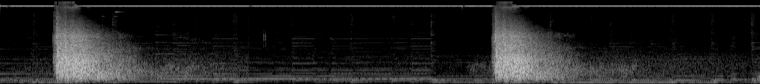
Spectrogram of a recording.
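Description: A SAR USA CM9 Gen 2 9mm pistol fires two sharp, loud shots of 124 grain +P Federal HST about four seconds apart at an outdoor range, each crack decaying into a ringing tail.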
